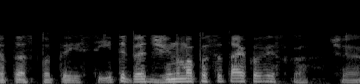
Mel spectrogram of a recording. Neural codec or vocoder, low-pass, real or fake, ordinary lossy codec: codec, 16 kHz, 4 kbps, X-Codec, HuBERT features, trained on balanced general audio; 7.2 kHz; fake; AAC, 16 kbps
